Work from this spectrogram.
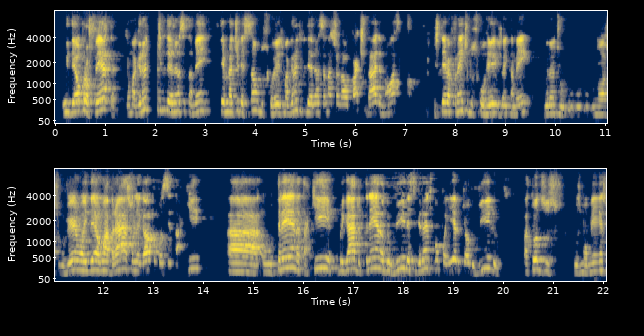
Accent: Ribeirão Preto, São Paulo, Brazil; eu fui criado no bairro, fui criado na Vila Tibério, na Vila Virgínia

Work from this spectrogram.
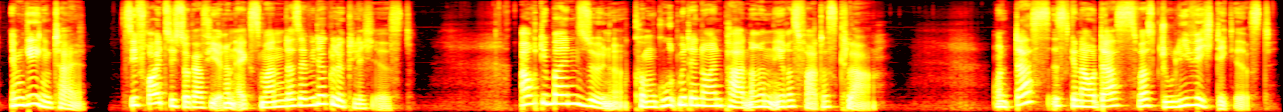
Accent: Germany; bei uns in Deutschland

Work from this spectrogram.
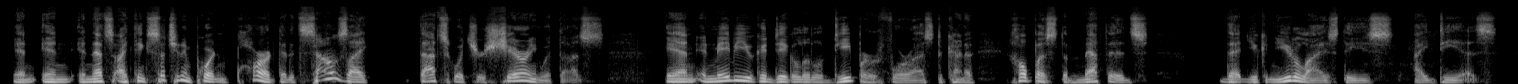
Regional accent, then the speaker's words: Los Angeles, California, United States; I'm from Los Angeles

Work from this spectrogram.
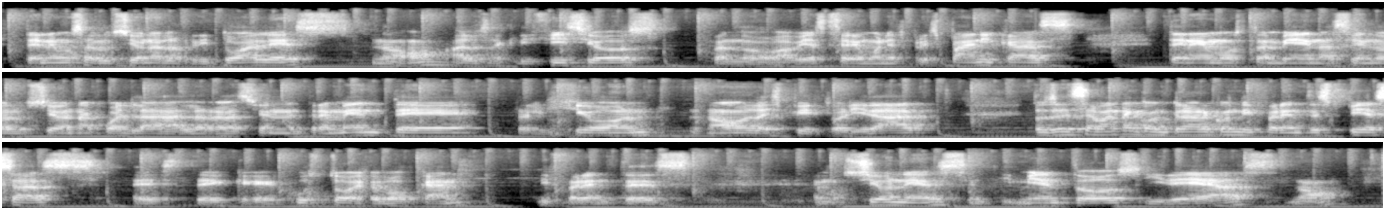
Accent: Mexico; la mayoría somos mexicanos, ¿no?

